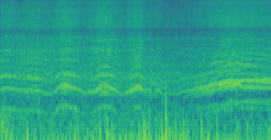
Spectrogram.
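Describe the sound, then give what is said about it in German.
A drone's propellers buzz in a continuous, fairly loud whine whose pitch wavers up and down with bursts of throttle, over a rough airy rush, with no voices. The drone is landing and is caught by hand, then given full throttle again while held. “Da hält sie die Drohne in der Hand und er gibt nochmal Vollgas.”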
